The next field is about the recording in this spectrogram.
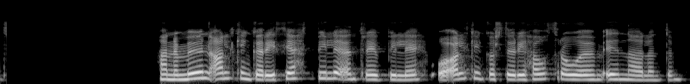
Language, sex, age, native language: Icelandic, female, 30-39, Icelandic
